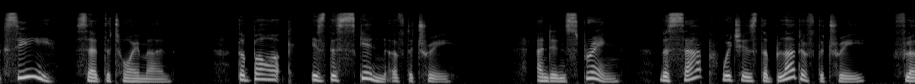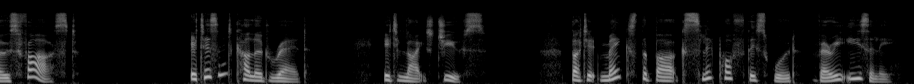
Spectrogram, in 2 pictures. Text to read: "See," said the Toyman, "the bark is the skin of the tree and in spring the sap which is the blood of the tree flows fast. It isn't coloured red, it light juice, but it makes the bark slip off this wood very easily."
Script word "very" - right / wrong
right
